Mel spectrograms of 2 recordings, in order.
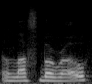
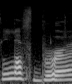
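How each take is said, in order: First: It is pronounced just as it is spelled. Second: It is pronounced the local way, not as spelled. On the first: The speaker calls it wrong. "because that's what's written" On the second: The speaker calls it right. "it's Loughborough"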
